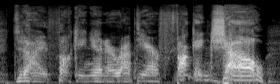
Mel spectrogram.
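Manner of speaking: loud, furious shout at the crowd; angry shout. Retold or imitated. Yelling at staring onlookers, furious shout. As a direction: yell it at the gawkers. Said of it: "my response is".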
